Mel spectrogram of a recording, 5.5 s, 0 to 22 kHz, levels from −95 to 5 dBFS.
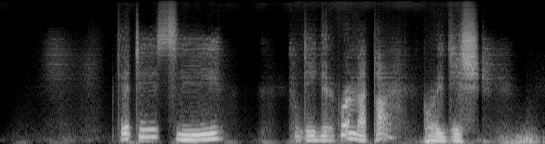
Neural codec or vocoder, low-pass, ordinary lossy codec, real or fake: codec, 44.1 kHz, 0.9 kbps, DAC; none; none; fake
